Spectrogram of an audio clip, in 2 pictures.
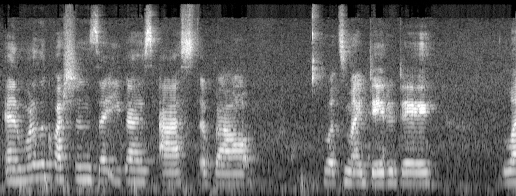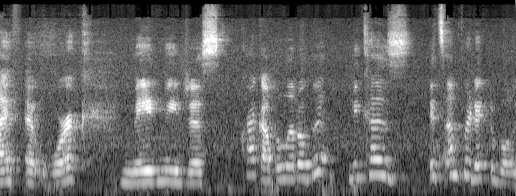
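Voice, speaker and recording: With background noise behind her, a young woman from Maryland, an emergency nurse, chats to a camera at arm's length for a casual video application. She's upbeat and laughs often, her voice medium in pitch, in a plain indoor room with a panelled wall.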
